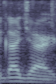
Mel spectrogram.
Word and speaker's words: Gallardo: E ele se pronuncia Gallardo. Gallardo.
